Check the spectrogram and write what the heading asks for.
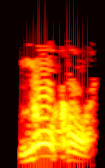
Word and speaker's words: nachash: And it's spelled N-A-C-H-A-S-H. It's pronounced Norcos.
